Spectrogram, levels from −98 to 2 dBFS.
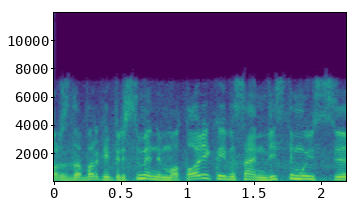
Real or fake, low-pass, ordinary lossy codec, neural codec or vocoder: real; 7.2 kHz; Opus, 64 kbps; none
